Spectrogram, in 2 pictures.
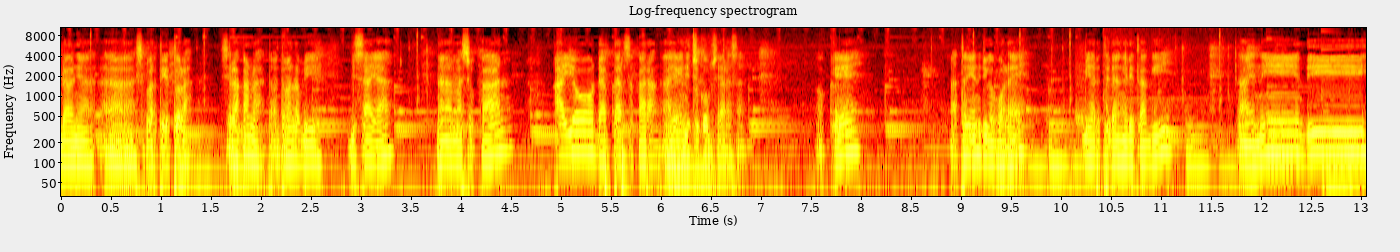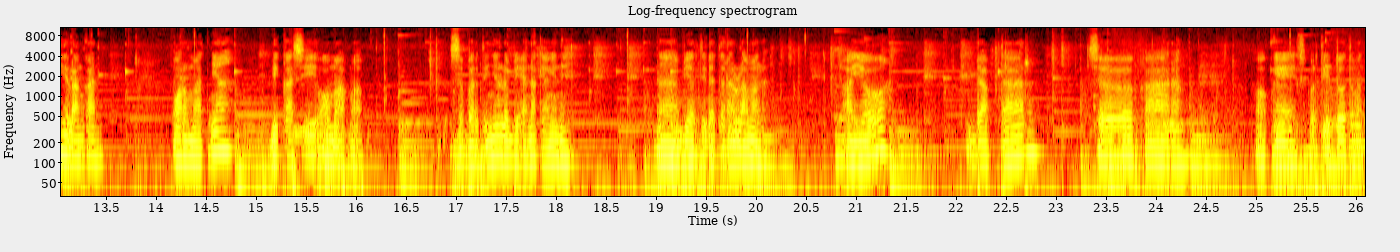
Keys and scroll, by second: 12.0 ctrl+a, 16.9 Delete, 20.2 ctrl+a, 20.6-24.8 typing.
